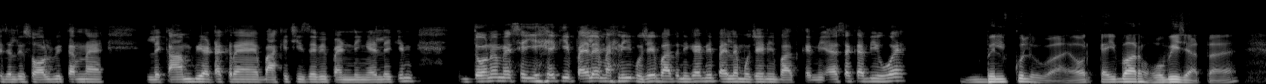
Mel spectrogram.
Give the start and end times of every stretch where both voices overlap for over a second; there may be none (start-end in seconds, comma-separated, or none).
none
